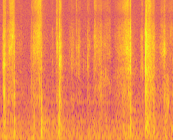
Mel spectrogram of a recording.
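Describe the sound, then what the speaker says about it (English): A deck of cards is shuffled during a tabletop pirate board game. The riffle gives quick, papery flutters and soft snaps in short bursts. The sound is quiet and close, with no talk over it. "So we're going to shuffle those cards."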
